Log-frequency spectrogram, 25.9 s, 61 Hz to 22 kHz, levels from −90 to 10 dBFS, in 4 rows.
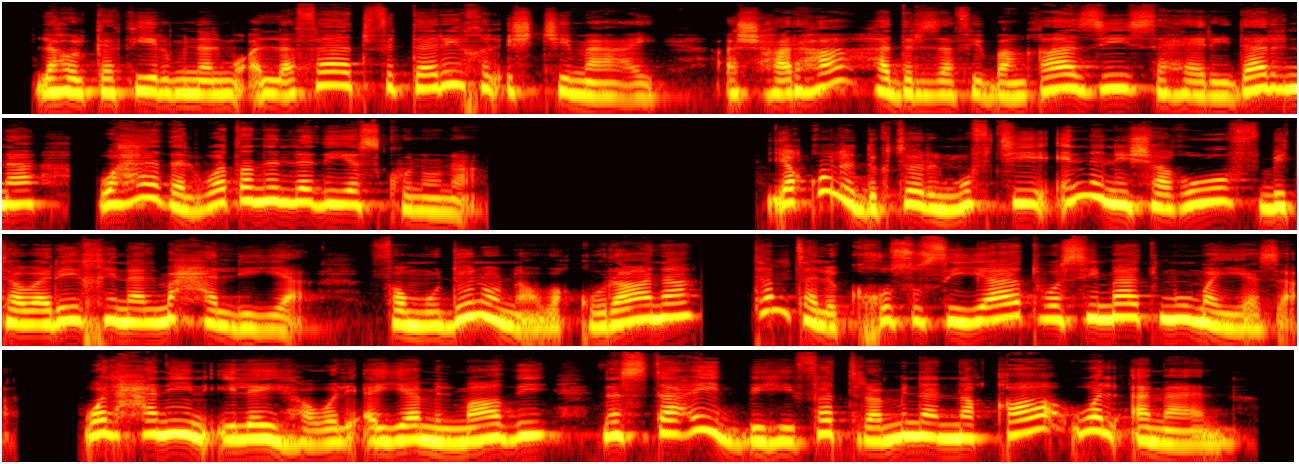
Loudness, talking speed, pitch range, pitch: -18 LUFS, 95 wpm, 190-255 Hz, 225 Hz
